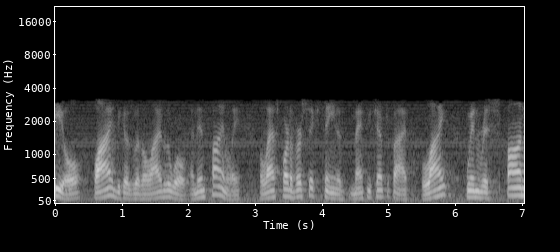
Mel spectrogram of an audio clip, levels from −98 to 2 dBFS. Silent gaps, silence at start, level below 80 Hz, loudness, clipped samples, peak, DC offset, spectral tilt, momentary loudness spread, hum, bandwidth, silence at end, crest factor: none; 0 s; -54 dBFS; -29 LUFS; under 0.1%; -10 dBFS; under 0.1%; -12 dB/octave; 8 LU; none; 3.2 kHz; 0 s; 18 dB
